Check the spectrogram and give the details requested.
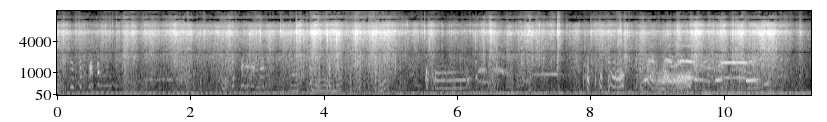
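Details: Chickens in a backyard coop scratching through a leaf pile: brief irregular clucks and chirpy notes, some bunched together, amid loud dry rustling of leaves and a faint low hum.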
